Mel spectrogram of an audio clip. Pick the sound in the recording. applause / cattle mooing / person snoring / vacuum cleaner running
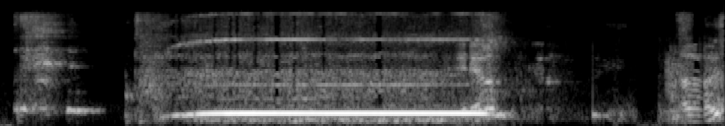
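vacuum cleaner running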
